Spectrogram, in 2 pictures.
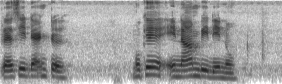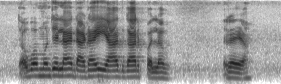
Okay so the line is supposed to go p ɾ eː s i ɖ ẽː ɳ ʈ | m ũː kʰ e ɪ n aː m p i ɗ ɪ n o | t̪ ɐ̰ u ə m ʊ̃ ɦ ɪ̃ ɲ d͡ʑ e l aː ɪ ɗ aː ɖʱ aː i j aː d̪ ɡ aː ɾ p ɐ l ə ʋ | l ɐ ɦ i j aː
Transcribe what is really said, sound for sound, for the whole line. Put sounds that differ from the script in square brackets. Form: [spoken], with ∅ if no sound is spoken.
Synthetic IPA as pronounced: p ɾ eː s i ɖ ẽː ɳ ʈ | m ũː kʰ e ɪ n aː m [b] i ɗ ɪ n o | t̪ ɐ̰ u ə m ʊ̃ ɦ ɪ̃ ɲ d͡ʑ e l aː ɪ ɗ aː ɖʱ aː i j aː d̪ ɡ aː ɾ p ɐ l ə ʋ | [ɾ] ɐ ɦ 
